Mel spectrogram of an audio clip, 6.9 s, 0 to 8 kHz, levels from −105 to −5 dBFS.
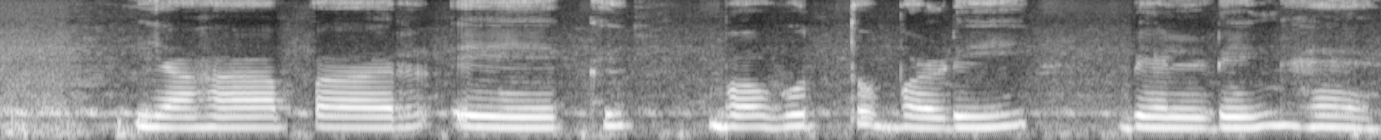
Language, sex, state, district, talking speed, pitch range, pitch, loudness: Hindi, female, Haryana, Charkhi Dadri, 60 wpm, 185-205 Hz, 190 Hz, -14 LUFS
